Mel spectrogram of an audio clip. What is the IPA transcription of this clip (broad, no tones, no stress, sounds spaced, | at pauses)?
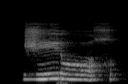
ʒ e ɾ ɔ χ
